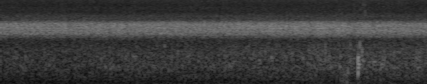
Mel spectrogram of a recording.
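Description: Small trickle of creek water near palm trees, a faint steady gurgle with a single brief splash near the end.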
